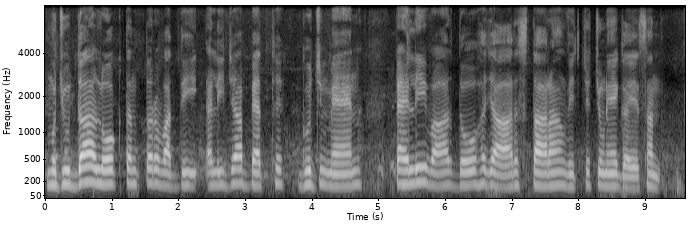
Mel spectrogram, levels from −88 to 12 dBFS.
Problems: constant background noise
